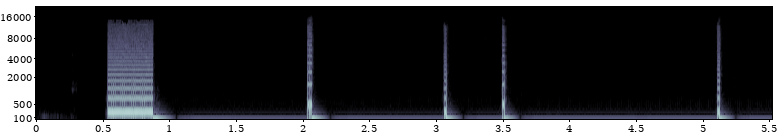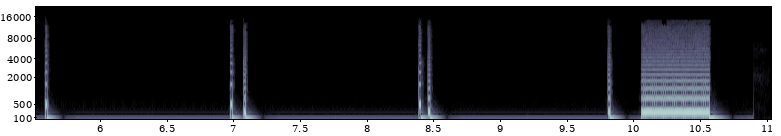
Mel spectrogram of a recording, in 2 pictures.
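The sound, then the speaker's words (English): Classic 1972 Pong arcade table tennis video game, played on a black and white television set, beeps: short, sharp electronic blips spaced irregularly as the ball bounces, bookended by a longer buzzy tone at the start and end, with silence between. “I remember being in the cornfields of Indiana in the 1970s playing Pong, one of the earliest arcade video games, on a black and white television set. It was a two dimensional table tennis game that sounded like this.”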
